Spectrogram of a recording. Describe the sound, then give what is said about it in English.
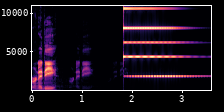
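A single bright ding from a phone announcing new mail rings out and slowly fades, following a brief stretch of someone talking. “I've got mail on my phone.”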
